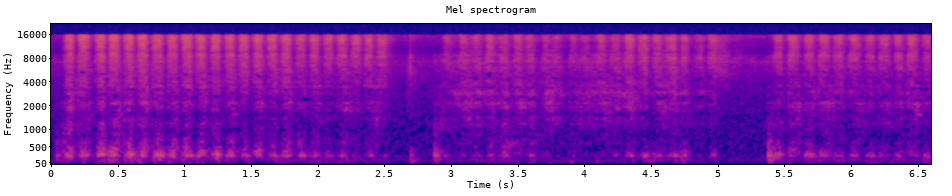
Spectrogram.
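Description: The tip of a brown wooden colored pencil shades a large sheet of printed coloring-book paper lying flat on a wooden table, while the other hand, with long painted nails, rests on the sheet. The pencil makes steady, rhythmic scratchy rubbing strokes, about three per second, with a bright papery hiss. Brief quieter pauses come near the 2.7 and 5.2 second marks before the strokes resume.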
